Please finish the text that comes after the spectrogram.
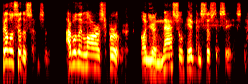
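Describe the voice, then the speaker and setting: A man giving an emphatic, declamatory dramatic reading in the manner of a public orator, with weighty pauses and a husky voice. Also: a little high, expressive, a bit bright, dry recording. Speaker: political analyst and host. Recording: dull, lo-fi muffled sound.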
